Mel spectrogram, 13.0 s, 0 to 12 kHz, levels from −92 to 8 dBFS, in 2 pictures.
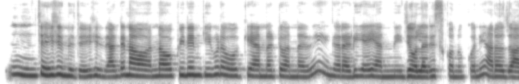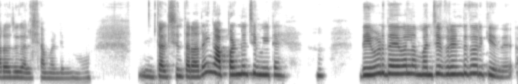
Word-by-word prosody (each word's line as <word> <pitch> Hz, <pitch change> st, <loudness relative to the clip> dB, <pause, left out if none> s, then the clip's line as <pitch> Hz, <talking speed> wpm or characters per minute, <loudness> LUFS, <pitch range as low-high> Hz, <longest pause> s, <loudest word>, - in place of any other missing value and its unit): హ్మ్. 275 Hz, -4 st, 0 dB
చేశింది. 260 Hz, -2 st, +2 dB
చేశింది. 220 Hz, 0 st, -3 dB
అంటే 225 Hz, +5 st, -3 dB
నా -, -, +5 dB, 0.3 s
నా 235 Hz, -, +3 dB
ఒపీనియన్‌కి 260 Hz, +1 st, 0 dB
గూడా 285 Hz, -1 st, -1 dB
ఓకే. 240 Hz, +1 st, -6 dB
అన్నట్టు 220 Hz, +1 st, -4 dB
అన్నది. 210 Hz, -, -5 dB
ఇంగ 250 Hz, -4 st, -5 dB
రెడీ 210 Hz, +2 st, -3 dB
అయ్యి 230 Hz, 0 st, 0 dB
అన్ని 210 Hz, 0 st, -5 dB
జ్యువెల్లరీస్ 210 Hz, 0 st, +1 dB
కొనుక్కొని 210 Hz, +5 st, -7 dB
ఆరోజు 210 Hz, -1 st, -2 dB
ఆరోజు 190 Hz, 0 st, -2 dB
కలిశామండి 170 Hz, -1 st, -9 dB
మేము. 170 Hz, 0 st, -18 dB, 0.7 s
హ్మ్. 225 Hz, -3 st, -7 dB
కలిసిన 215 Hz, +3 st, -1 dB
తరువాత 205 Hz, +2 st, +2 dB
ఇంగ 355 Hz, -4 st, +6 dB
అప్పటినుంచి 290 Hz, +2 st, +3 dB
మీట్ 270 Hz, 0 st, 0 dB
అయ్ 245 Hz, -, -10 dB, 1.0 s
దేవుడి 295 Hz, +5 st, +4 dB
దయ 305 Hz, -, +6 dB
వల్ల 315 Hz, 0 st, +2 dB
మంచి 280 Hz, +2 st, +3 dB
ఫ్రెండ్ 295 Hz, +1 st, +2 dB
దొరికింది. 265 Hz, -10 st, -2 dB
235 Hz, 155 wpm, -24 LUFS, 210-275 Hz, 1.0 s, ఇంగ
